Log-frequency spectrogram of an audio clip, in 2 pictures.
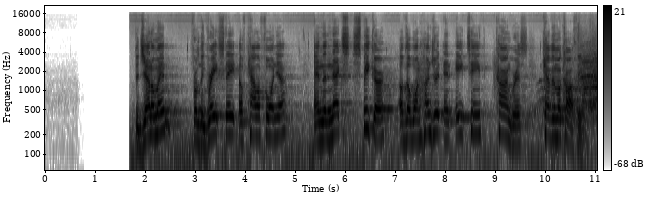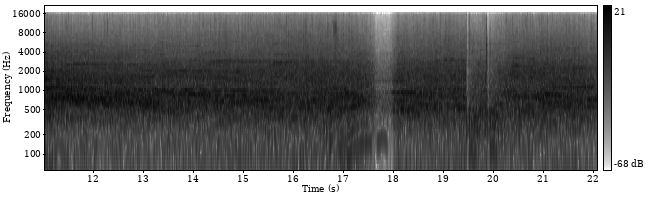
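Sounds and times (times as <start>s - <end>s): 
speech: 1.8s - 11.1s
crowd in the House chamber applauding and cheering: 10.8s - 22.0s.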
